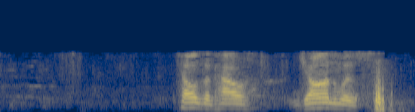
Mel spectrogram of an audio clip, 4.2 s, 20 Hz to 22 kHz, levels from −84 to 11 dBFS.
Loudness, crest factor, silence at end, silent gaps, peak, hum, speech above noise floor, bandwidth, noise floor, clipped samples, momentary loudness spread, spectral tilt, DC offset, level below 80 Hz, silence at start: -17 LUFS; 20 dB; 0.25 s; none; 0 dBFS; none; 41 dB; 4 kHz; -57 dBFS; under 0.1%; 8 LU; -9.5 dB/octave; under 0.1%; -56 dBFS; 1.8 s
